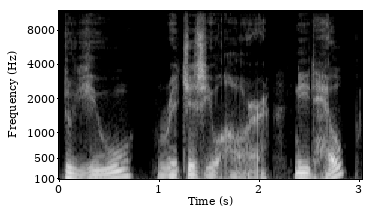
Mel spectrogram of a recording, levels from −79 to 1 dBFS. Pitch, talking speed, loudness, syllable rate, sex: 95 Hz, 160 wpm, -18 LUFS, 3.5 syllables/s, male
